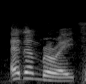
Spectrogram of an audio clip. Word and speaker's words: adumbrate: 자, 그럼 20일 가시고 자, 강세가 앞이고요. 발음 어떻게? 에든버레이트. 자, 여러분, 에든버레이트 강세 앞에서 열심히 하실 때까지 하고, 네, 엄브르가 이게 지금 우산이 아니라 그림자다, 그림자.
